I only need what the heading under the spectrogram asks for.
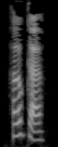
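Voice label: "hoka", British English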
